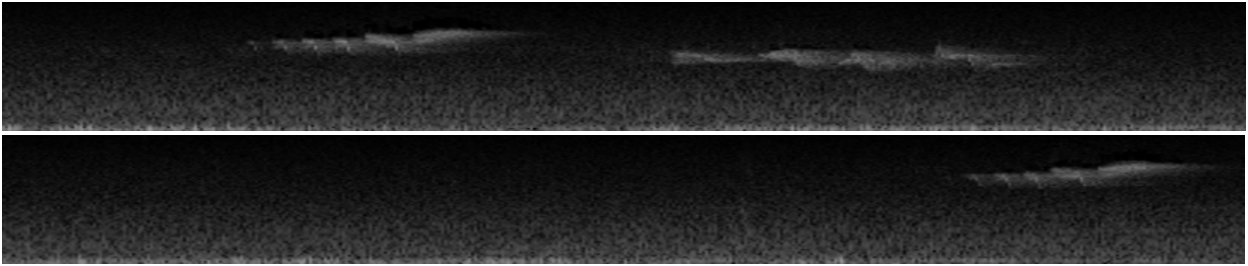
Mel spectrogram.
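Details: A first-of-year Eastern Wood-Pewee sings the last notes of its drawn-out song one morning in woodland at Beech Hill Preserve, Rockport, Maine. Three thin, high slurred whistles spaced seconds apart, the middle drooping, over a low rumble; black-throated blue warbler and scarlet tanager are also present.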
